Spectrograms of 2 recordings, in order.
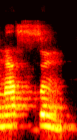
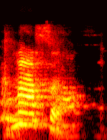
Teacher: o tio ele tem a função de nasalizar a vogal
